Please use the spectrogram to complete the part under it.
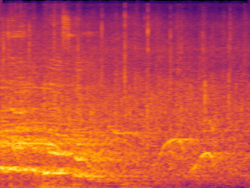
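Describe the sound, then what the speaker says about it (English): Dense applause with some cheering from a crowd at a school felicitation for a beauty pageant winner, loud and continuous, with voices and a few whoops rising over the clapping. "Let's have a huge round of applause for her."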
